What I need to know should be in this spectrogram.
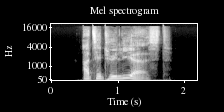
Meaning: second-person singular present of acetylieren
- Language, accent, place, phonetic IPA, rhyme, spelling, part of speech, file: German, Germany, Berlin, [at͡setyˈliːɐ̯st], -iːɐ̯st, acetylierst, verb, De-acetylierst.ogg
